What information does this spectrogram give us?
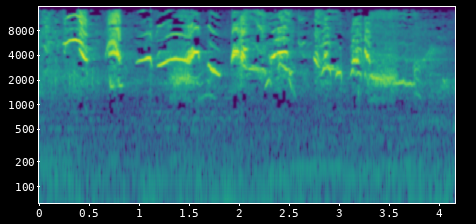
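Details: Oriental magpie-robin, a captive singing bird in full voice with tail spread, delivering a rough, varied song of loud whistled slurs and harsh scratchy phrases in quick succession. The notes are mostly high and clear, with little background noise.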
